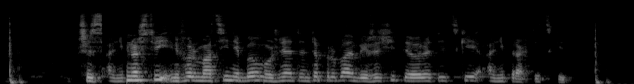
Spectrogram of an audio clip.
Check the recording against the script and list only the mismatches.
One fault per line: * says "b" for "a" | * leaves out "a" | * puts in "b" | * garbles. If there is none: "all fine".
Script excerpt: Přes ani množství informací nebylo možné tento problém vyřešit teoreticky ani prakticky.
all fine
